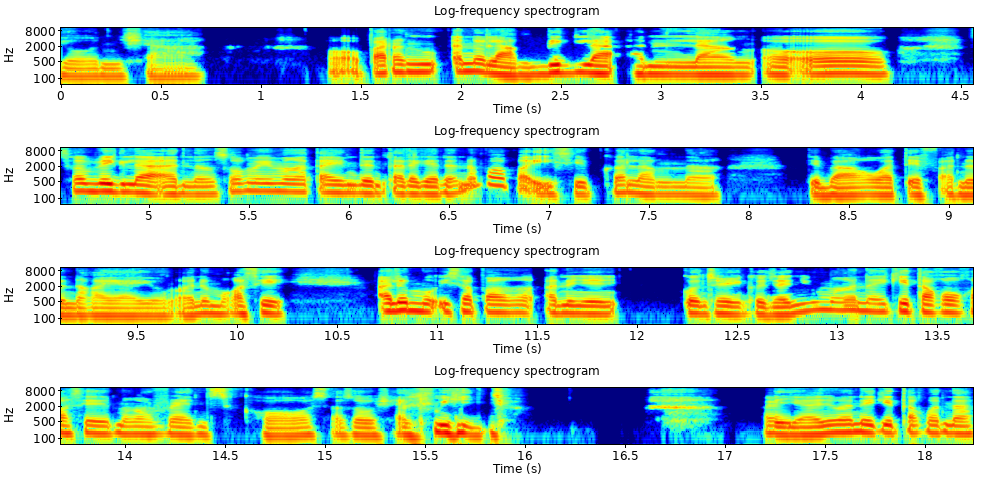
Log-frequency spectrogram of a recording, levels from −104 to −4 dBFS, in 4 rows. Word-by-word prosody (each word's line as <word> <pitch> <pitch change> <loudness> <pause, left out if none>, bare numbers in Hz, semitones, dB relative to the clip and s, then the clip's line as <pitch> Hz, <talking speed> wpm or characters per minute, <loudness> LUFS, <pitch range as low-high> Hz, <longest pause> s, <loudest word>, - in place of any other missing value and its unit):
yun 125 -1 -5
siya. 65 - -9 0.7
Oo, - - -2
parang 185 +2 +3
ano 200 0 +3
lang, 145 -4 +4
biglaan 165 -3 +3 0.2
lang, 145 -1 +1
oo. 155 +1 +2 0.4
So, 205 0 +1
biglaan 175 -6 +4
lang. 150 0 -2
So, 200 - -2
may 205 -1 0
mga 190 -1 0
time 175 0 +1
din 165 -1 +2
talaga 155 -1 +1
na 155 - -2
napapaisip 150 - -1
ka 175 - -1
lang 145 -2 -2
na, 135 -1 -5 0.4
di - - -2
ba 135 0 +1
what 140 -1 0
if 135 - -2
ano 140 -2 -1
na 135 - -2
kaya 130 -1 -3
yung 130 0 -6
ano 140 +5 -1
mo, - - -4
kasi 160 0 +1 0.5
alam 210 +1 +7
mo - - +2
isa 195 0 +1
pang 175 -2 +1
ano 175 -1 -1
'yan, 155 -1 +2 0.3
concern 160 -3 +2
ko - - 0
diyan, 145 +7 +1
yung 230 - -1
mga - - +1
nakikita 195 -2 +2
ko 180 -1 +2
kasi 170 -1 -1
mga 155 -1 -3
friends 145 -2 -3
ko 130 +2 -4
sa 135 - -7
social 135 0 -3 0.2
media. 155 -5 +1 1.2
Ayan, 145 +1 +2
yung 180 - +3
mga 185 -1 +4
nakikita 175 -1 0
ko 170 - 0
na, 160 -3 0
155 Hz, 195 wpm, -24 LUFS, 140-175 Hz, 1.2 s, alam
